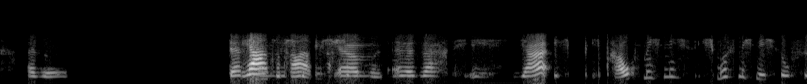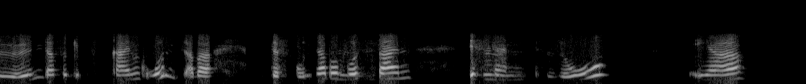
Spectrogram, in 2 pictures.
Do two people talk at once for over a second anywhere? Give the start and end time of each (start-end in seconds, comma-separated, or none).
2.4-4.3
